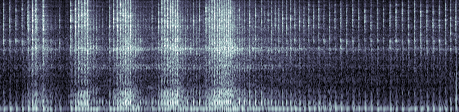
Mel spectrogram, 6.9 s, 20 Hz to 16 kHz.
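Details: 50cc four-stroke kids' mini motocross bike, electric start with key and brake: a few quick blips then a steady, even, fairly quiet putter; normal standard four-stroke idle.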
